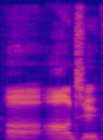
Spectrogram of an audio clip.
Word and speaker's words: Anhtu: Yeah, just follow me on my Twitter at the handle Antu Comedy. That's spelled A-N-H-T-U, the word comedy.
